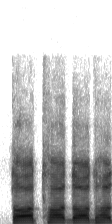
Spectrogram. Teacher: ত থ দ ধ দন্তন্য উচ্চারণের সময় বাধা পাচ্ছে জিহ্বা বা শ্বাসবায়ু কোথায়? দাঁতে, সেই জন্য দন্ত বর্ণ।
